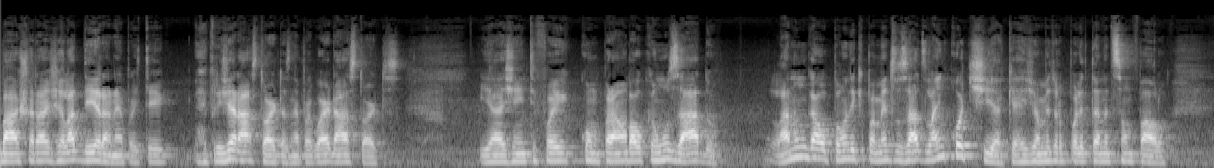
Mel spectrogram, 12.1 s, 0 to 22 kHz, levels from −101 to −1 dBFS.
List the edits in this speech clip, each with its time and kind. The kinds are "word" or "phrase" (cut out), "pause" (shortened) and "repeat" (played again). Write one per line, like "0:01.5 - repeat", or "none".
0:06.3 - word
